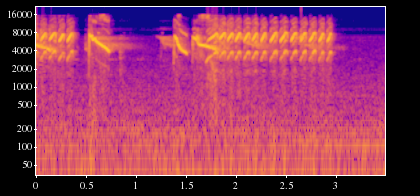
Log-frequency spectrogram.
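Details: Female Oriental white-eye giving a chirring 'ngecir' lure call: two sharp descending high whistles, then a long fast trill of even buzzy notes lasting over a second, on a quiet background.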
